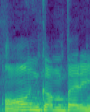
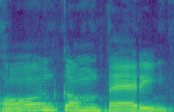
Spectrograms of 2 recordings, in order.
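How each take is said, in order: First: Said in the usual way. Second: "On comparing" drawn out very slowly; slow dictation. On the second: Shown as a demonstration. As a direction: stretch out "On comparing" for note-takers. Repeats phrase slowly for writing.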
